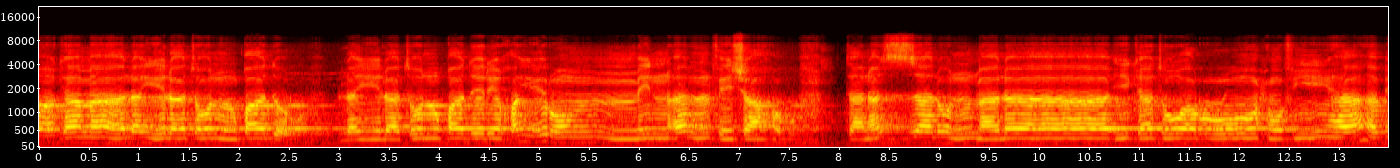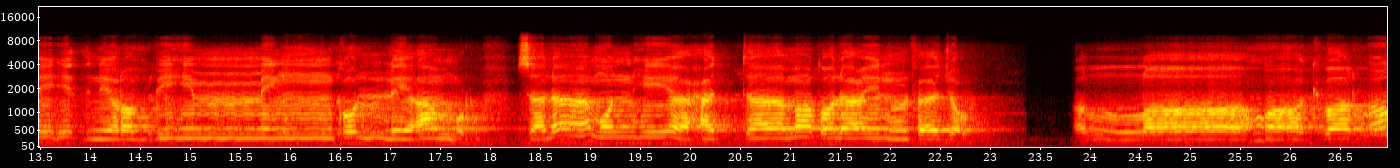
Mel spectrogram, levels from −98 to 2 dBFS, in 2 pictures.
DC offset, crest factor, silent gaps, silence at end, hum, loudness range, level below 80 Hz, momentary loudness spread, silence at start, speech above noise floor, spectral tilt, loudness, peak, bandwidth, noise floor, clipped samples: under 0.1%; 16 dB; none; 0 s; none; 4 LU; -80 dBFS; 10 LU; 0 s; 45 dB; -1.5 dB/octave; -29 LUFS; -14 dBFS; 10 kHz; -75 dBFS; under 0.1%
